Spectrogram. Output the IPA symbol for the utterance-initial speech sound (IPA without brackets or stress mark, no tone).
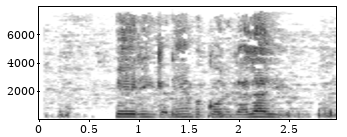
p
